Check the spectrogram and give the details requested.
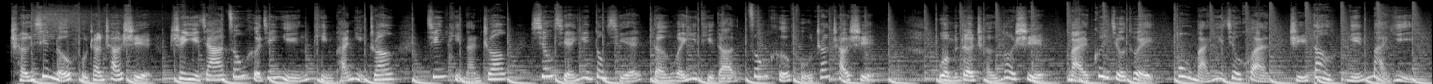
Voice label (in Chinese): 女国 普女 广告 服装超市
